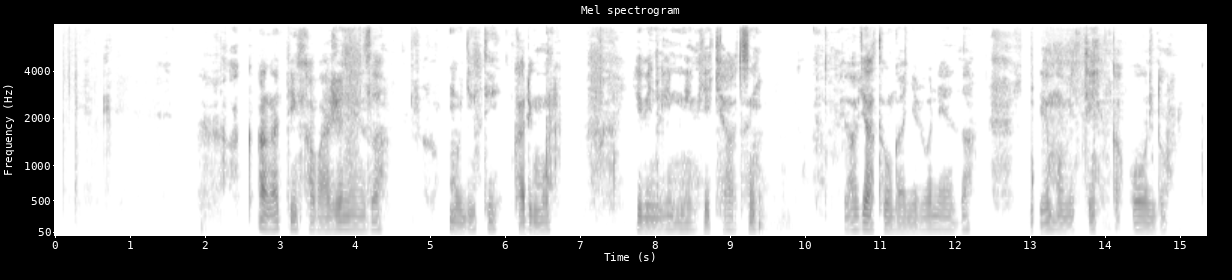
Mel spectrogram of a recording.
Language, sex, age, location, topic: Kinyarwanda, female, 25-35, Kigali, health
